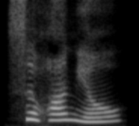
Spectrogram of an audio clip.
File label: female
